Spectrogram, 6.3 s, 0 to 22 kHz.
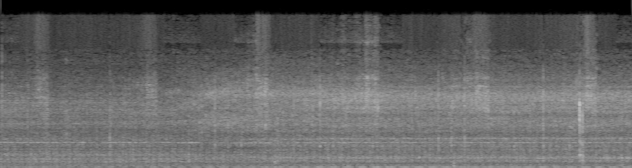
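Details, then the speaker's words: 1962 Sony TC-521 reel-to-reel after motor lubrication and control cleaning, playing forward: constant low hum and rough rumbling whir, noisy drive though playback works; worn idler wheel noise. "that's forward I know it's kind of noisy can't do anything about it so that seems to be working now"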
